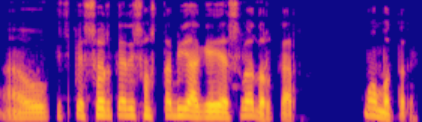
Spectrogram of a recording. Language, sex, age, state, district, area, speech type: Odia, male, 30-45, Odisha, Kendrapara, urban, spontaneous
